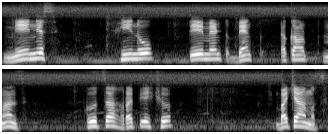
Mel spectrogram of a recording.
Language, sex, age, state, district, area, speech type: Kashmiri, male, 30-45, Jammu and Kashmir, Ganderbal, rural, read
